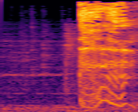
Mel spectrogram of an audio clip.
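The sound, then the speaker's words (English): A man clears his throat, a low rumbling grumble that breaks into a loud, raspy, gravelly burst with a rising and falling voiced edge. “having to clear his throat twice.”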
